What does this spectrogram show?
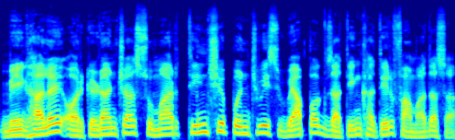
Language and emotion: Goan Konkani, neutral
